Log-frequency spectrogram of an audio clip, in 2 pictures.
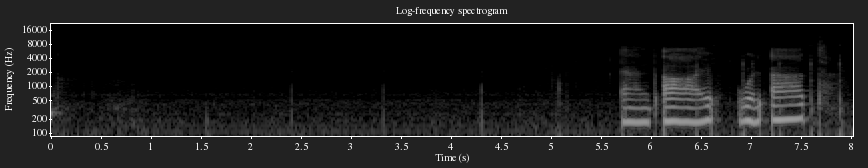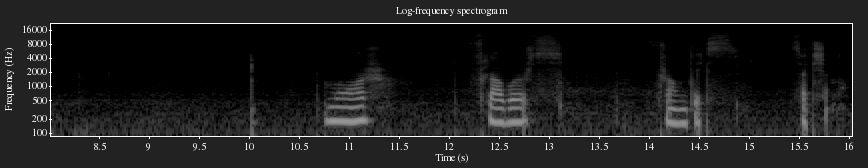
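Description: A stylus taps and scrapes softly on a glass tablet.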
